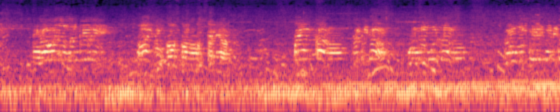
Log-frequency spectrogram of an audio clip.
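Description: A man talks loudly nearby outdoors.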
